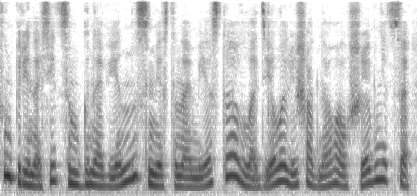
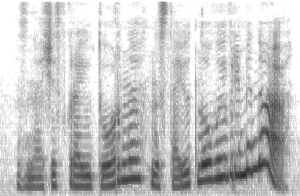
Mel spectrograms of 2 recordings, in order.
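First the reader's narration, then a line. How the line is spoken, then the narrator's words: Joyful announcement. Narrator (Russian): радостно возвестил Уорра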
